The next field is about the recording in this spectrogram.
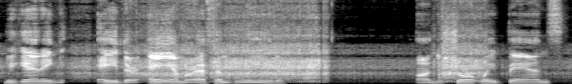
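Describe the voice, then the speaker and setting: Female reviewer, casual and exasperated, unhurried delivery, clear noise behind the voice. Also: low voice. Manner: exasperated, exclaiming. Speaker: product reviewer. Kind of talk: casual gadget review commentary. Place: indoors at a table. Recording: clear radio static and handling noise.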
